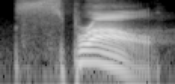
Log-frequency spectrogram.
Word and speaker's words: Sproul: Sproul. I can't remember how to pronounce. I think he said Sprout with an L.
